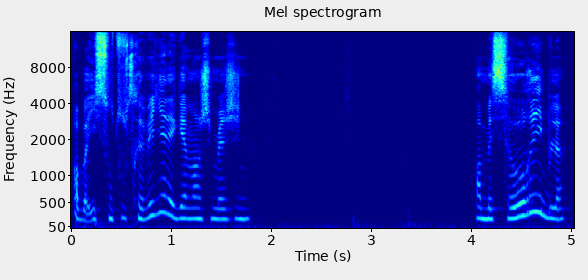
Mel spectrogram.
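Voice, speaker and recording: A young adult woman streaming a horror game, chatting casually with her viewers. She swears freely, repeats herself in quick bursts and breaks into shrieks when the game startles her. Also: medium pitch, darkish tone. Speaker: gaming streamer. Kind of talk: let's-play commentary of a horror game.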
